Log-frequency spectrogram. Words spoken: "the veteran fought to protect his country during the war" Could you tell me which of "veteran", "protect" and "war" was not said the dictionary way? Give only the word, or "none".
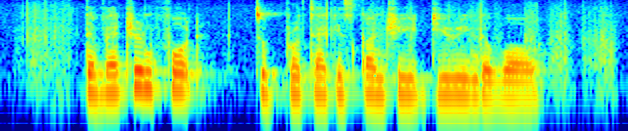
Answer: war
